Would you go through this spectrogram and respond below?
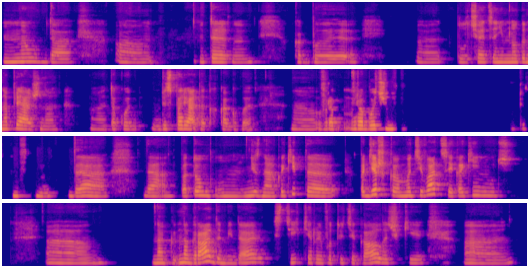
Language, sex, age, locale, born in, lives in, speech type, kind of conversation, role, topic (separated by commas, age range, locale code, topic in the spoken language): Russian, female, 30-34, ru-RU, Russia, Estonia, conversation, advice, advisor, Как отсутствие внешней ответственности мешает вам соблюдать планы и дедлайны?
